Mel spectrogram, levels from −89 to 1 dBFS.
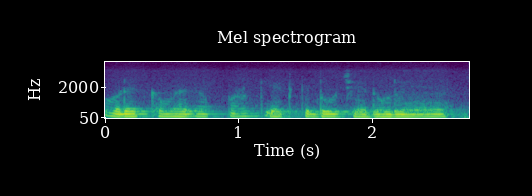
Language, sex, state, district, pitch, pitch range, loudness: Hindi, male, Uttar Pradesh, Shamli, 125 Hz, 120-130 Hz, -18 LUFS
